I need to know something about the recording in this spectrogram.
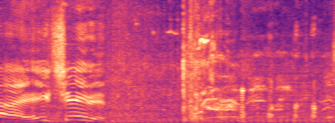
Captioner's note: laughs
